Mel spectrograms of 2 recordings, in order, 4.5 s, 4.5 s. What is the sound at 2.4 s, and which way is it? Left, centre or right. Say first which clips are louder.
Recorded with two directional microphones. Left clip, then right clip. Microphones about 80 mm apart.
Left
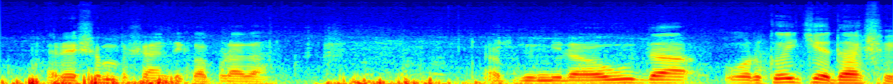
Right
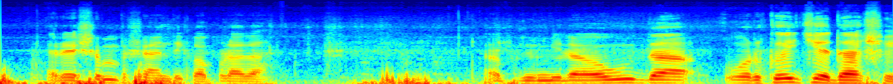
Speech: right 2 dB; centre.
